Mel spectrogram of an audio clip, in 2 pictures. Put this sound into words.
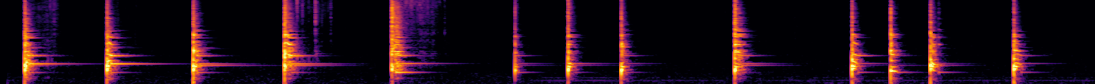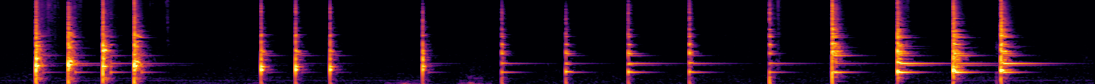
Tapping, Pringles Can, A
Several taps and hits of a finger on the base of a Pringles can.
An example of how you might credit is by putting this in the description/credits:
Base, Bash, Hits, Metal, Pringles, Tap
